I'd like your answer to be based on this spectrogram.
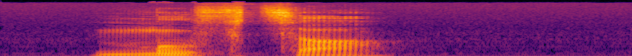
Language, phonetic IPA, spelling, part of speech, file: Polish, [ˈmuft͡sa], mówca, noun, Pl-mówca.ogg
